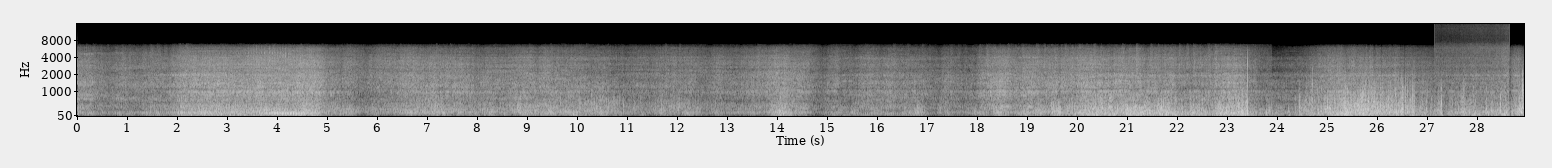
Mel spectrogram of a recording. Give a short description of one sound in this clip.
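Small motorcycles ride ahead on a concrete road.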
